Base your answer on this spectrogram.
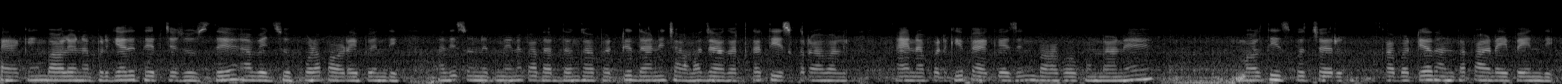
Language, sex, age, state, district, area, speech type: Telugu, female, 60+, Andhra Pradesh, Kakinada, rural, spontaneous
